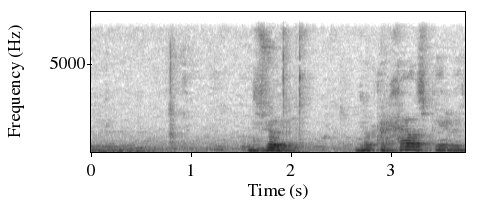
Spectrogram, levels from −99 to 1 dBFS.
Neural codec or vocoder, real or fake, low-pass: vocoder, 44.1 kHz, 128 mel bands every 256 samples, BigVGAN v2; fake; 7.2 kHz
